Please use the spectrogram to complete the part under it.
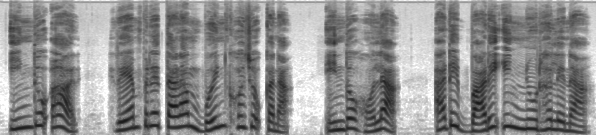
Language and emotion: Santali, fearful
